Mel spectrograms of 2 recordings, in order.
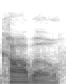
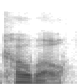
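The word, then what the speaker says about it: Cobo: I think I said Cabo cuz I was listening to Sammy Hagar earlier and I ended up saying Cabo instead of Coobo.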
